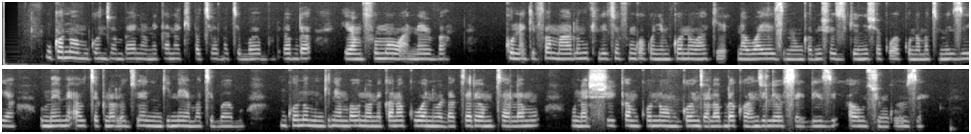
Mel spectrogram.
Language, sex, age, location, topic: Swahili, female, 18-24, Kisii, health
